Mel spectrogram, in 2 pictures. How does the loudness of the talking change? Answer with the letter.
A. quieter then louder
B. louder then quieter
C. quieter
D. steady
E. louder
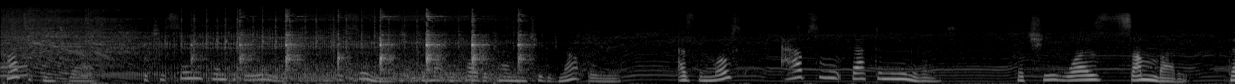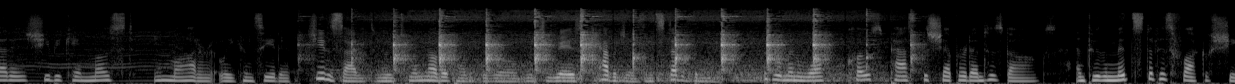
E.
